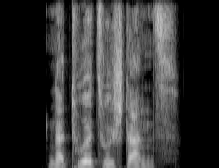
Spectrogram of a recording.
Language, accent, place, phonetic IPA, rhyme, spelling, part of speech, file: German, Germany, Berlin, [naˈtuːɐ̯ˌt͡suːʃtant͡s], -uːɐ̯t͡suːʃtant͡s, Naturzustands, noun, De-Naturzustands.ogg
- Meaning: genitive of Naturzustand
